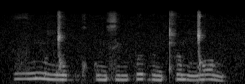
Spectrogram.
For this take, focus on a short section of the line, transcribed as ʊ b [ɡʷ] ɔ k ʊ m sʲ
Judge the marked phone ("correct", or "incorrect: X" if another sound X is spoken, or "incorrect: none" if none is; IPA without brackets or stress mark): incorrect: ɡ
